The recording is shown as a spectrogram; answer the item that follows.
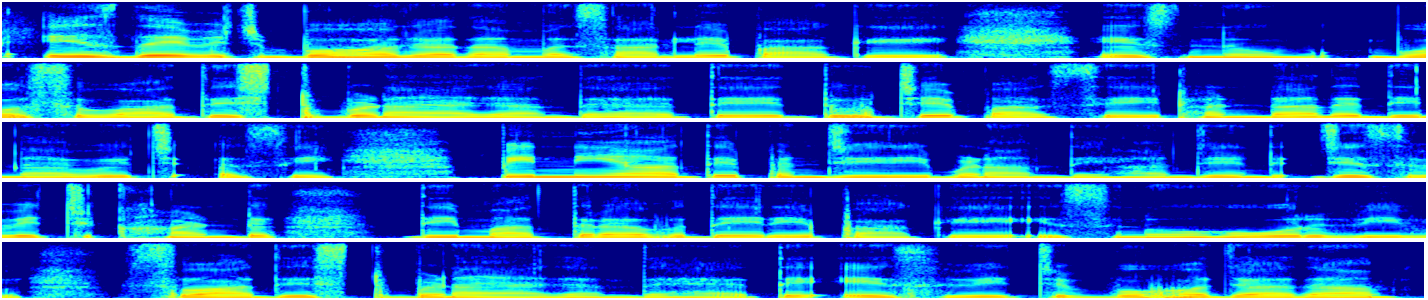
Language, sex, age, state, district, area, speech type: Punjabi, female, 18-30, Punjab, Rupnagar, rural, spontaneous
